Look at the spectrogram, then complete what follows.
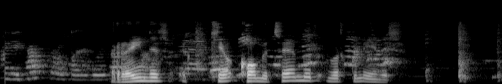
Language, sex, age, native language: Icelandic, male, 30-39, Icelandic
